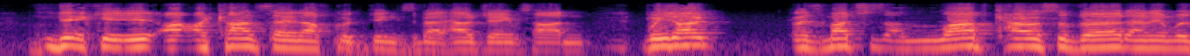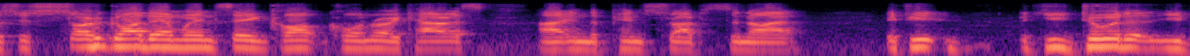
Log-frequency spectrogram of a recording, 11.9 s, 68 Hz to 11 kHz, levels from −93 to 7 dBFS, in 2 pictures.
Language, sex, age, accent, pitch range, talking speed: English, male, 20-39, Australian, 125-155 Hz, 215 wpm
